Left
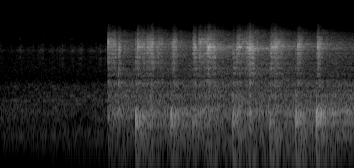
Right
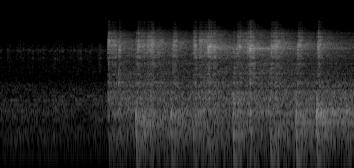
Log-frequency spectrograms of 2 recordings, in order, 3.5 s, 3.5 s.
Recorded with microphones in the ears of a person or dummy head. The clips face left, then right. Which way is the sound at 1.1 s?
40° left (ahead or behind).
